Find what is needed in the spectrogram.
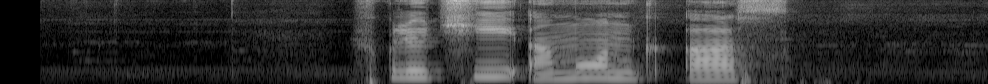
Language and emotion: Russian, sad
